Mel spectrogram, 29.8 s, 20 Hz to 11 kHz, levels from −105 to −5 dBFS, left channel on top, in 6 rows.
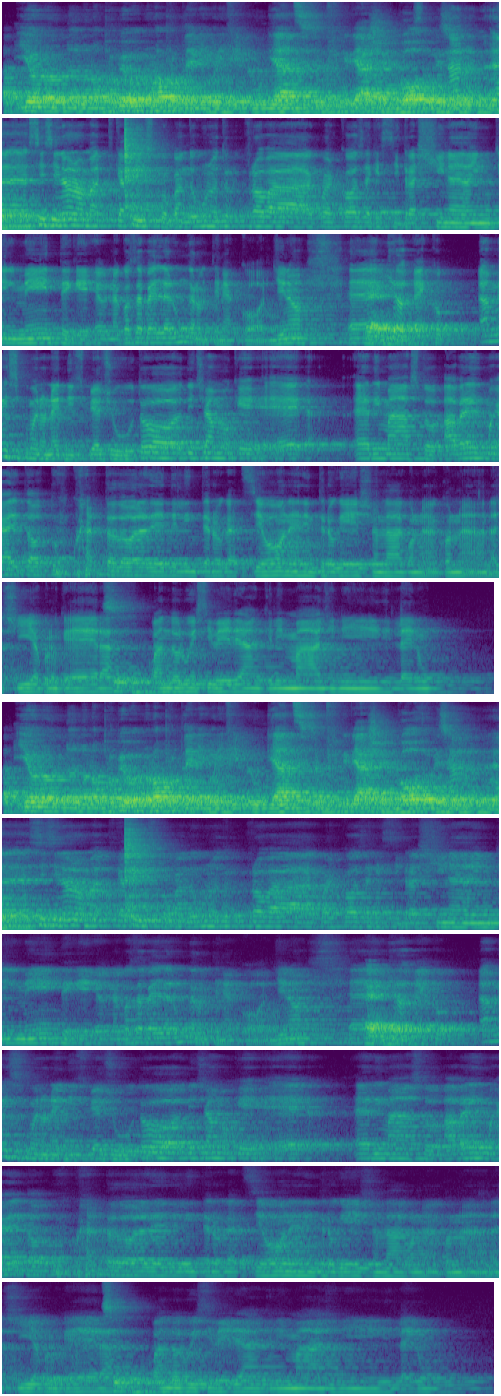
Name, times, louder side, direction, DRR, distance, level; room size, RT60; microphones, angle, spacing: voice 1, 0.1-5.0 13.5-13.8 25.9-26.1, equal, 55° right, -5 dB, 1.8 m, -30 dB
voice 2, 4.4-14.4 14.7-18.0 18.4-26.0 26.3-29.1, left 3 dB, 85° left, 6 dB, 0.5 m, -41 dB
sound 1, 6.2-12.0, left 2 dB, 30° left, 1.0 m, -45 dB
7.7 x 5.2 x 3.3 m, 2.2 s
head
